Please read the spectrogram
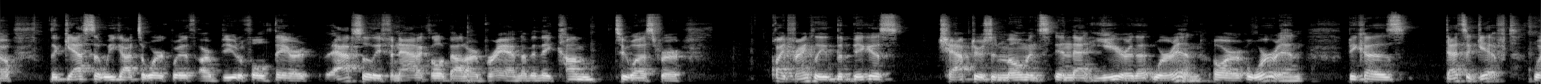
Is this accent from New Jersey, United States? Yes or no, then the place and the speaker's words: no; Tampa, Florida, United States; hey, Melting Pot, I'm from Tampa, Florida originally. The headquarters are right here.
